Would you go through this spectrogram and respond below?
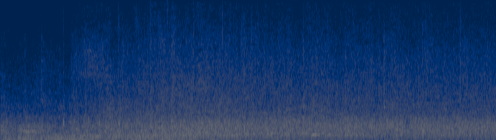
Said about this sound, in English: Then everybody claps,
